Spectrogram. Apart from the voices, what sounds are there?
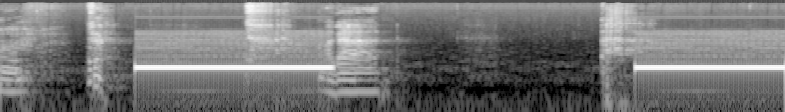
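phone call ringback tone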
